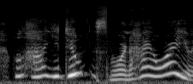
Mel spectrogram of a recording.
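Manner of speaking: very high, loud, gushing, gabby cheer. Describing calling customer service, imitating the rep's high-pitched voice. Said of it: "just such high pitched voice".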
